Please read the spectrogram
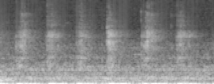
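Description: Computer mouse scroll wheel ratcheting through its notches: a quick series of clicks as a document is scrolled down.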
